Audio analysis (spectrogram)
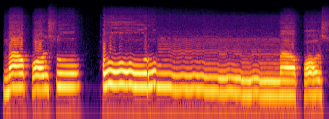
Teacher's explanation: huruf Kaf mati jangan ditahan-tahan biar lepaskan dia lantunkan je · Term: Qalqalah Sugra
